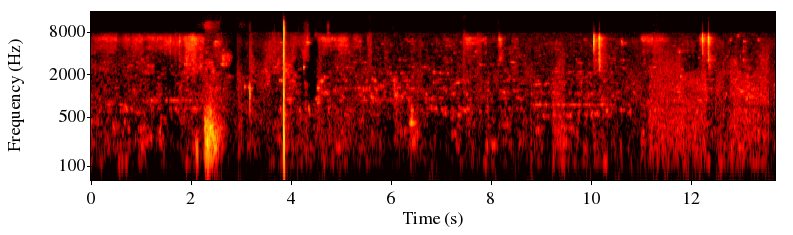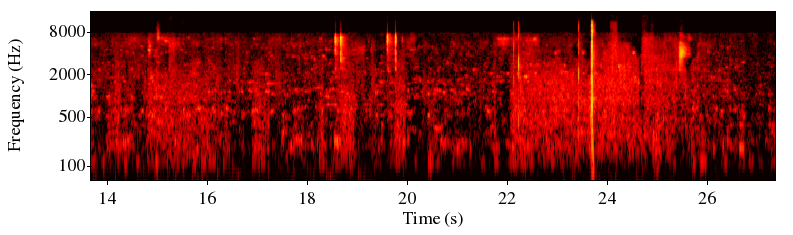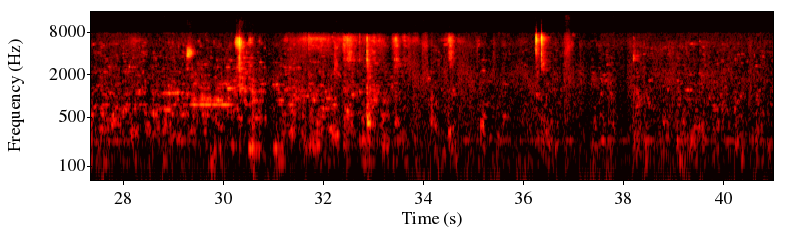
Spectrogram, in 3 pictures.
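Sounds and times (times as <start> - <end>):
faint room noise: 0.0 - 41.0
sharp clicks: 12.2 - 12.5, 36.2 - 36.5.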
